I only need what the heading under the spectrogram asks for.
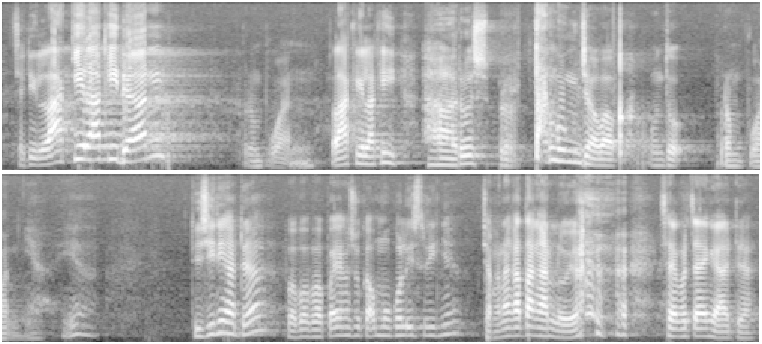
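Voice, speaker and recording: A young man with an East Javanese accent preaching a sermon as pastor, animated and joking, jumping to loud high exclamations. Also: normal speed. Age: young adult. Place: church hall. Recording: long church-hall reverb.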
